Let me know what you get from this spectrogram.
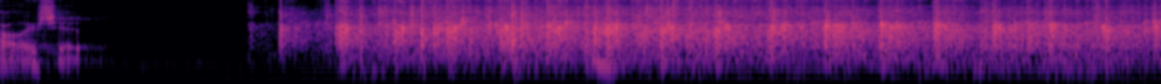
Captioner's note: everybody applauds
